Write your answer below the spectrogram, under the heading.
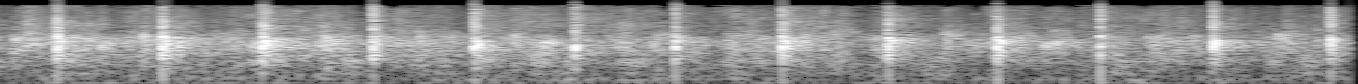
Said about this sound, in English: All right, could all the speakers that are in the room still, could you stand up? We had a couple people who went early because they had to go to the airport. So stand up, speakers. I'll give you a round of applause.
